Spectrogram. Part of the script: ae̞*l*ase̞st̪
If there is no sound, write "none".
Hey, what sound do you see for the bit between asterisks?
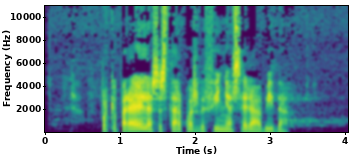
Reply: l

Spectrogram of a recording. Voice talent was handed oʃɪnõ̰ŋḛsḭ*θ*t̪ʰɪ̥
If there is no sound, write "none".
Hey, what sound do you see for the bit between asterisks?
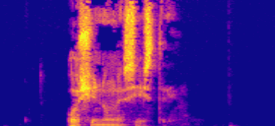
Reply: s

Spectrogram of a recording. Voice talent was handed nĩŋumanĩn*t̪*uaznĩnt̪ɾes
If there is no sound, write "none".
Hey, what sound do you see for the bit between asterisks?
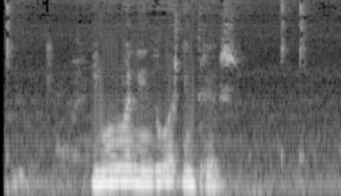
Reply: d̪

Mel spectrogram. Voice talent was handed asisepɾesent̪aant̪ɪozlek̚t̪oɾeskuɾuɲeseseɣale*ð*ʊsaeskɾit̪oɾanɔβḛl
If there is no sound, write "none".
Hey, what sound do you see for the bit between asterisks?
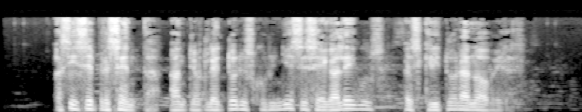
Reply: ɣ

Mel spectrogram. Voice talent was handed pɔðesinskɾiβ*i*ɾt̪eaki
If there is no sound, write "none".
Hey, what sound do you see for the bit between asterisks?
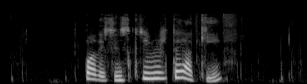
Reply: i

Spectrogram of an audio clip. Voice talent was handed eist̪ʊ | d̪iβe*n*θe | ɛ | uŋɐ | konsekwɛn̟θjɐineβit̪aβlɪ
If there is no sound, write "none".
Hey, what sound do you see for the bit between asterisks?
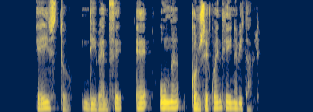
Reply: n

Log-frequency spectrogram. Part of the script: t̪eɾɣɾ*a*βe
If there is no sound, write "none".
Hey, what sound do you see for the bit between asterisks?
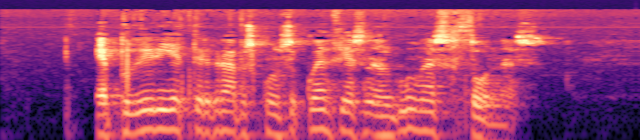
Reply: a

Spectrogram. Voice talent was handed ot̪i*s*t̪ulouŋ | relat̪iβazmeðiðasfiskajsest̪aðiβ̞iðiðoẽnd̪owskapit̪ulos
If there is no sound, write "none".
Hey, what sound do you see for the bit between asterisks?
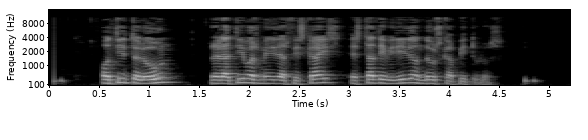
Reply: none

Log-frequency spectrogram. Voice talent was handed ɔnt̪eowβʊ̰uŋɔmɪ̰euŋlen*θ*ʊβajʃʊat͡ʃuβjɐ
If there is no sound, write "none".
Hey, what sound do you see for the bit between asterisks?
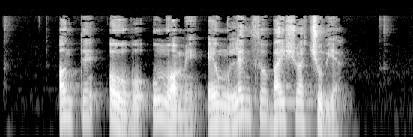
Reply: θ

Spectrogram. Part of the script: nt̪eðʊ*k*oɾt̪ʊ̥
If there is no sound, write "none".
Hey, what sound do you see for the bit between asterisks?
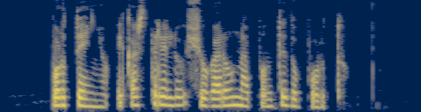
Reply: p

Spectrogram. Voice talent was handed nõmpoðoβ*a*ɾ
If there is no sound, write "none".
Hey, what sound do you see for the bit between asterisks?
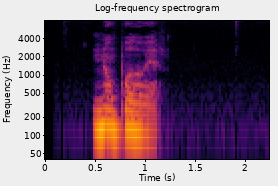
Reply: e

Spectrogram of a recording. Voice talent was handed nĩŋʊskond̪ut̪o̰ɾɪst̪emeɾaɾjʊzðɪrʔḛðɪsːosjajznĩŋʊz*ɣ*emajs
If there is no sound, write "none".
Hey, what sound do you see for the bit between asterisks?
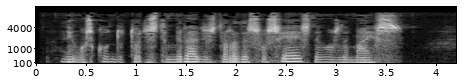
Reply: ð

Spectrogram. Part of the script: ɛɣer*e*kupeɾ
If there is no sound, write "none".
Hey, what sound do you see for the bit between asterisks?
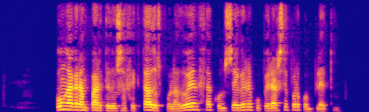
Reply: e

